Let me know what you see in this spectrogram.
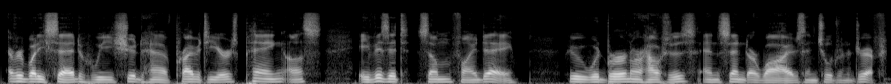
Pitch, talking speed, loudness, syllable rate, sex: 110 Hz, 170 wpm, -19 LUFS, 4.7 syllables/s, male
